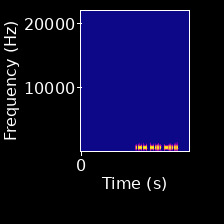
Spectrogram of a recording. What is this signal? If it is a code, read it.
Morse code, heard as a keyed tone, about 48 wpm, 700 Hz. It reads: WB6
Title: USA Call Sign Prefixes - Repeated 2x - 50wpm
